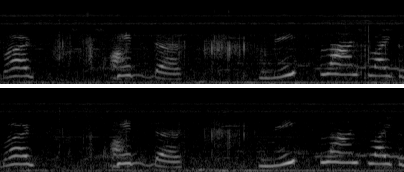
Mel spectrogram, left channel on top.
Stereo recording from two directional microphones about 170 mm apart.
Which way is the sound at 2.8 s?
25° right (ahead or behind).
